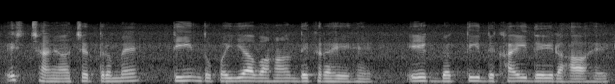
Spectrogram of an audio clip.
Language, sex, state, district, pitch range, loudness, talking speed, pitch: Hindi, male, Uttar Pradesh, Muzaffarnagar, 140-160 Hz, -20 LUFS, 155 wpm, 150 Hz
